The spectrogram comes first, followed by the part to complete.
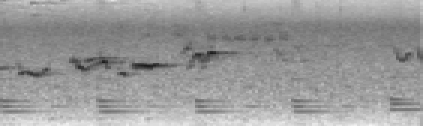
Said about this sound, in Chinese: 啊！我听到了小鸟的鸣叫，还有潺潺溪水声。啊！我好像来到了咱们的秘密基地。琪琪所说的秘密基地是学校后面的一片树林。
